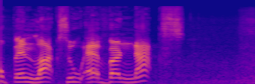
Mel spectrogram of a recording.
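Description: A man speaks loudly and theatrically, close by.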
